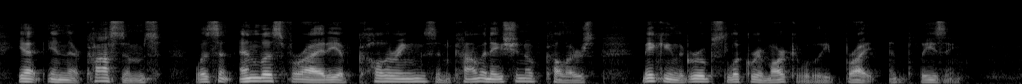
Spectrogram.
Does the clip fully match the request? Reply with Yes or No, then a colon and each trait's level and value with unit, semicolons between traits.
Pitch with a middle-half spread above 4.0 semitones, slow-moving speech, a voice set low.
Yes: average, 4.8 semitones; slow, 130 wpm; low, 125 Hz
